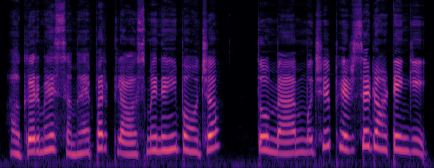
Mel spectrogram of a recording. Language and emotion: Hindi, fearful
